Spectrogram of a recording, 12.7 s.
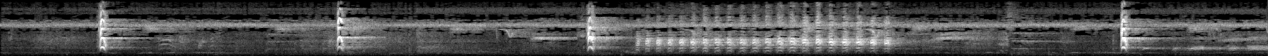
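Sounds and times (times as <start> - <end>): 
stripe-breasted woodpecker rattling call: 3.3 - 3.8, 5.8 - 9.1, 11.2 - 12.6.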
